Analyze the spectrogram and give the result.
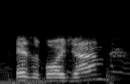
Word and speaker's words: Azerbaijan: Azerbaijan.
